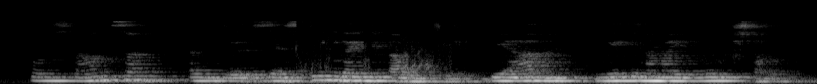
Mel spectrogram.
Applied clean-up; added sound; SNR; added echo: neural separator model SepFormer DNS4.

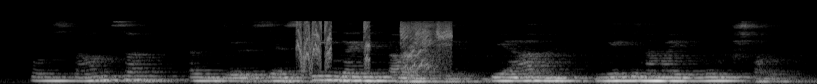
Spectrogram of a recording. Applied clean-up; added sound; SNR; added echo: none; Scratching (performance technique); 12 dB; reverberation time 1.1 s.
